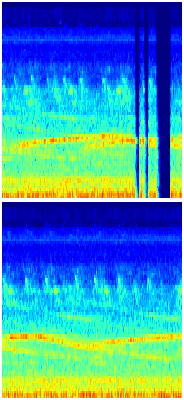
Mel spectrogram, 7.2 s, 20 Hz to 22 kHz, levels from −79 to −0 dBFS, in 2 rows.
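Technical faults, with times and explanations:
2.65–2.76 s and 2.84–2.94 s, short stall from a late packet: a packet arrived late and the jitter buffer emptied, so the last sound was stretched 86 ms, then 80 ms, before resuming with nothing lost.
3.08–3.39 s, call audio freeze: the sound is held, fades out, then drops to about 190 ms of silence, inserting 285 ms of gap in all before continuing intact. This is likely packets delayed in transit draining the jitter buffer.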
